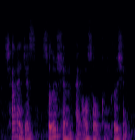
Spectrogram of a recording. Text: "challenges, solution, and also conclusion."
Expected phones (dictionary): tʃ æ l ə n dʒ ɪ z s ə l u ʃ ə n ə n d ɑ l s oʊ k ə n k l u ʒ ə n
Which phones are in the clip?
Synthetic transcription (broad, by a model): tʃ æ l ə n dʒ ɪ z s ə l u ʃ ə n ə n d ɑ l s oʊ k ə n k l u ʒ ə n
